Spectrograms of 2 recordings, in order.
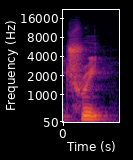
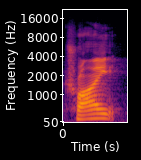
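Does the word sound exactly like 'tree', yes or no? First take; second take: yes; no. First: The word sounds exactly like tree. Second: The word sounds different from tree. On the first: This is the original pronunciation from retrieval. "the original correct pronunciation would be tree" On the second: This keeps it apart from an ordinary tree. "why do we call it trie? Mainly to distinguish it from the concept of a tree"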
